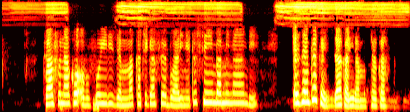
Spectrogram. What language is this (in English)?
Ganda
